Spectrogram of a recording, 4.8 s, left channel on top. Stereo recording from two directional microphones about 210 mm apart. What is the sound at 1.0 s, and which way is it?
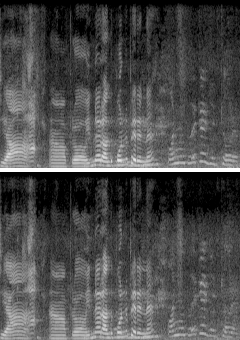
A woman's voice, 25° right (ahead or behind).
